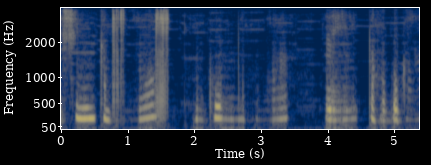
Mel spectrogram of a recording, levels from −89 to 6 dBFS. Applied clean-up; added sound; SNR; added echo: neural separator model SepFormer WHAM!.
